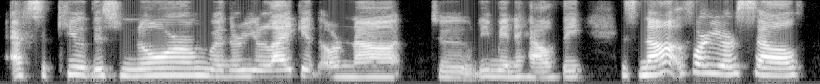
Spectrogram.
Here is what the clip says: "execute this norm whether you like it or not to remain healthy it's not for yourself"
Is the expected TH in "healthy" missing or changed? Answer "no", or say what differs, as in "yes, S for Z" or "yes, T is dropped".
no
